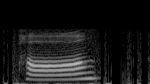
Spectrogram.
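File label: "pong5", Cantonese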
